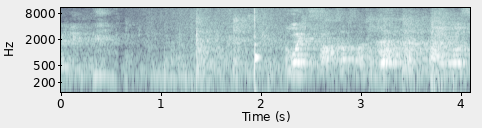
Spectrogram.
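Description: People's voices and laughter, with one sharp smack just under two seconds in.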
